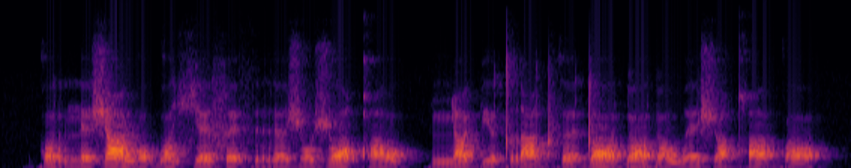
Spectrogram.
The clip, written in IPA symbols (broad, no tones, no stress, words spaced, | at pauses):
kɔrnɛʒɑɹɔ ɡɒçɛfɛθ rɜʒɔʒɔqʼɔ | ɲɑ pʲɒtrɑdkɜ dɒ ɗɒɗɒ wɛʃɒqʰɒkɒ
